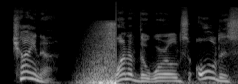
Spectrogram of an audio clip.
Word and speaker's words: Qin: Their name was pronounced chin and that sound made its way west through trade with India, Persia and eventually Europe.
